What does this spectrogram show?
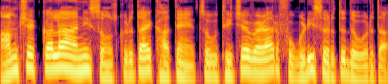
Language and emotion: Goan Konkani, neutral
